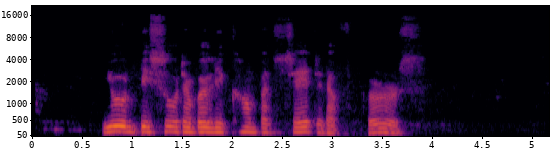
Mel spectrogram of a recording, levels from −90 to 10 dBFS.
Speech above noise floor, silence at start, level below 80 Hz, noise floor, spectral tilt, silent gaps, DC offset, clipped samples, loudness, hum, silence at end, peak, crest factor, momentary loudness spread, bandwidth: 49 dB; 0.7 s; -70 dBFS; -82 dBFS; -7 dB/octave; none; under 0.1%; under 0.1%; -34 LUFS; none; 1.35 s; -20 dBFS; 16 dB; 12 LU; 16 kHz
